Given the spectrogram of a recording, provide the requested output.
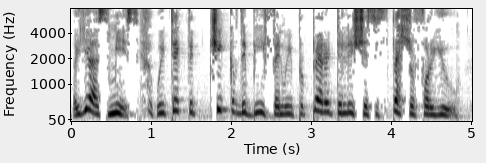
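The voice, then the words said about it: Bad fake French accent. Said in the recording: “in a very bad fake French accent ... That sounds more Italian.”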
